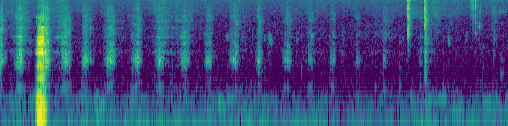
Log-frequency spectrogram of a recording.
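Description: A person chewing a crunchy Fuego Takis rolled tortilla chip. It is a regular run of faint crunches, about three a second, that fade out over several seconds as the chip is chewed down, with two slightly louder crunches near the end.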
